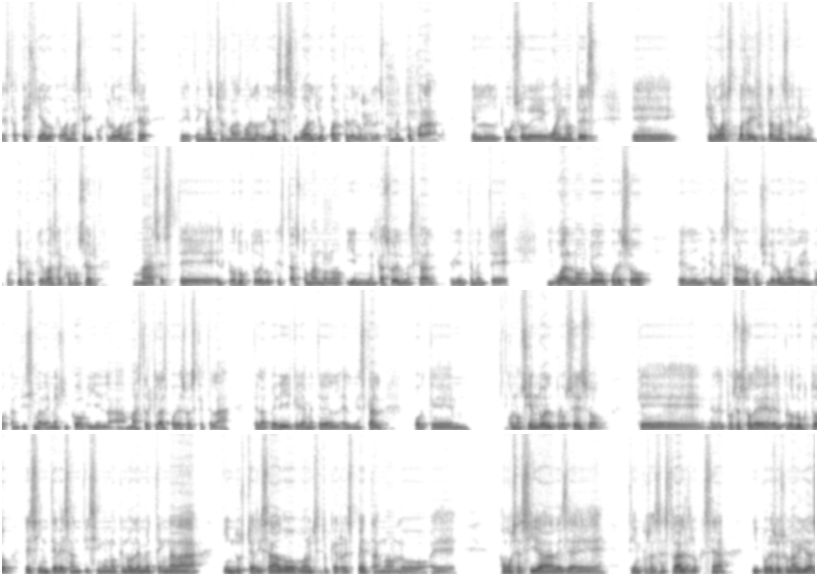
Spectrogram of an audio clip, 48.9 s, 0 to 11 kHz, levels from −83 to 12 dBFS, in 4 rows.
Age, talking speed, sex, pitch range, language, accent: 40-59, 175 wpm, male, 120-145 Hz, Spanish, Mexican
